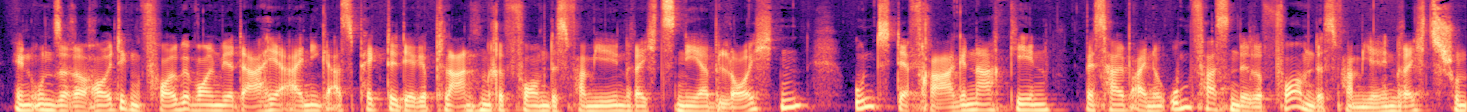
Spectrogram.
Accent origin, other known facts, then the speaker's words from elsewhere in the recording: Leipzig, Saxony, Germany; ich komme aus Leipzig und sitze hier im Studio mit meinem Berliner Kollegen Tim Sander.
